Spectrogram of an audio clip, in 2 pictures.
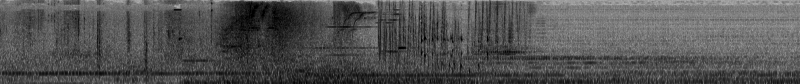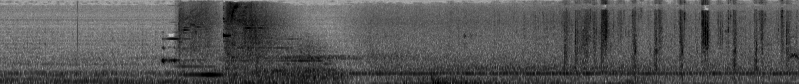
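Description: Footsteps run across the ground.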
